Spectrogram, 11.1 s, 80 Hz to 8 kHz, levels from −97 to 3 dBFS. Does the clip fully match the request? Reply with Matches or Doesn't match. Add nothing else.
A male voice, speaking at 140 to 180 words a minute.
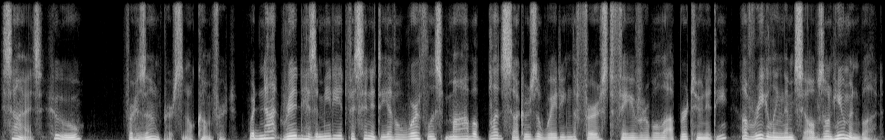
Matches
